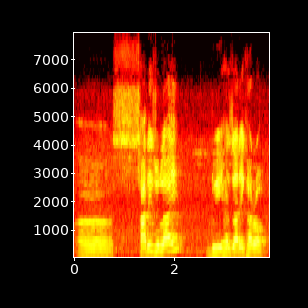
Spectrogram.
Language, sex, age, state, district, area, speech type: Assamese, male, 30-45, Assam, Kamrup Metropolitan, urban, spontaneous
